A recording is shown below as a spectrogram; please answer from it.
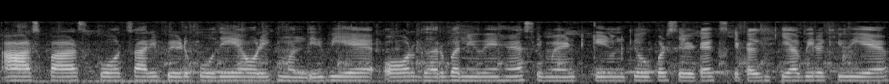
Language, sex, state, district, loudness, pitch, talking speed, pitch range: Hindi, female, Rajasthan, Bikaner, -20 LUFS, 180 Hz, 175 wpm, 180-185 Hz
